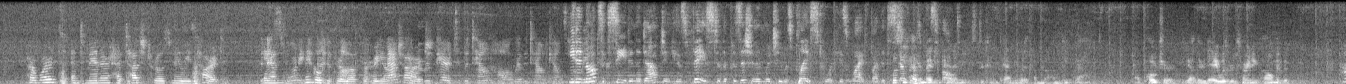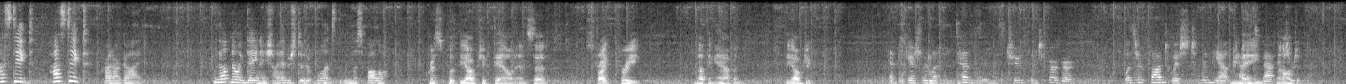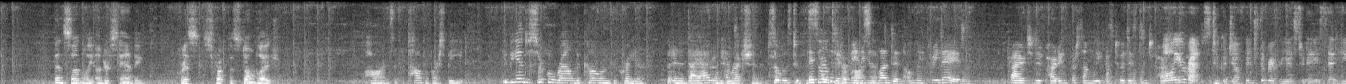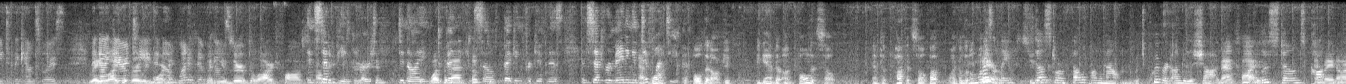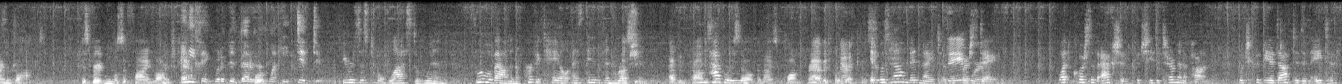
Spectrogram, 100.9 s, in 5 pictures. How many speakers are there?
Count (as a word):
six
